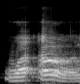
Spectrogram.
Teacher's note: نون ساکن کے بعد ذال حروف اخفا میں سے، تو نون میں اخفا ہوگا، یعنی نون کی آواز کو ناک میں چھپا کر ایک الف کی مقدار کھینچ کر پڑھیں گے۔ ذال کو باریک پڑھیں گے، را کے نیچے زیر ہے تو را کو بھی باریک پڑھیں گے۔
